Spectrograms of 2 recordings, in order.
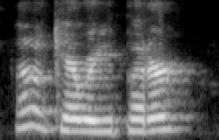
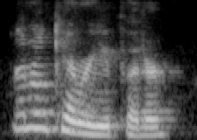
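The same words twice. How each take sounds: First: Indignant mock quote. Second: Said in the usual way. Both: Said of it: "How awful is that".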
